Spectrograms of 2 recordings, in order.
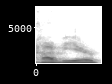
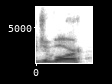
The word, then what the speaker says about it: Javar: So, I mean, Instagram, at Javar. Make sure it's not Javier, please. It's spelled Jav as in Victor, AIR, without the E at the end.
